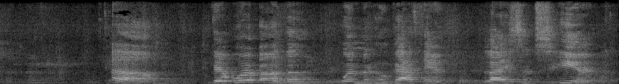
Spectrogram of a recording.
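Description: An elderly woman speaks slowly and calmly close by.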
